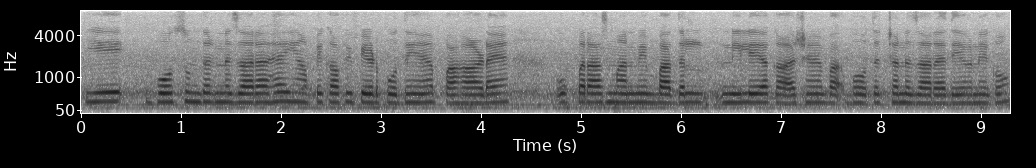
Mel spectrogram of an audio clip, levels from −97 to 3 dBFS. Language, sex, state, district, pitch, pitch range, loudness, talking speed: Hindi, female, Haryana, Jhajjar, 220 Hz, 210-225 Hz, -18 LUFS, 175 wpm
